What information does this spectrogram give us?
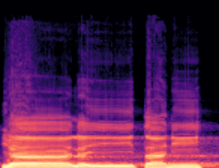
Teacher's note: huruf ni dipanjangkan 2 harokat karena di depannya terdapat ya sukun. Meskipun tidak terdapat titik 2 di sini, tapi sudah dimaklumi setiap ada laitani ni-nya dipanjangkan 2 harokat ya, karena ada ya sukun.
